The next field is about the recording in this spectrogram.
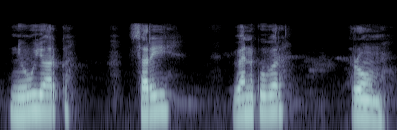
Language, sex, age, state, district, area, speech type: Punjabi, male, 30-45, Punjab, Rupnagar, urban, spontaneous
